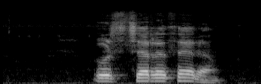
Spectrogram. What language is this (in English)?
Kabyle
